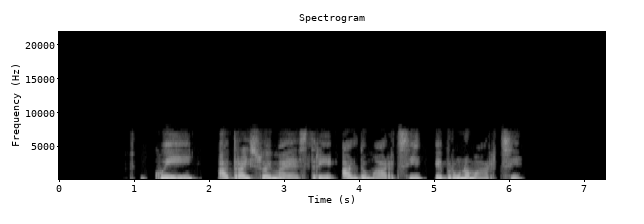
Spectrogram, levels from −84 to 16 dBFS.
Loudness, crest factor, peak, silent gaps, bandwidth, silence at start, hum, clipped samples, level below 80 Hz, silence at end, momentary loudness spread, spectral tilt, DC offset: -18 LUFS; 18 dB; -2 dBFS; 1.19-1.28 s, 1.91-2.11 s, 4.91-5.00 s; 7.6 kHz; 1.1 s; none; under 0.1%; -58 dBFS; 1.1 s; 12 LU; -6 dB/octave; under 0.1%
